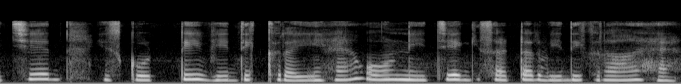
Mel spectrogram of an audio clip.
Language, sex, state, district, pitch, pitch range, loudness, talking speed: Hindi, female, Uttar Pradesh, Saharanpur, 210 Hz, 195-220 Hz, -19 LUFS, 125 wpm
